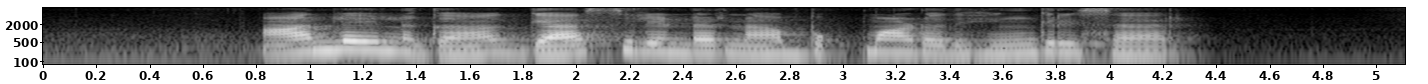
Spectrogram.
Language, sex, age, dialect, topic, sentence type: Kannada, female, 31-35, Dharwad Kannada, banking, question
